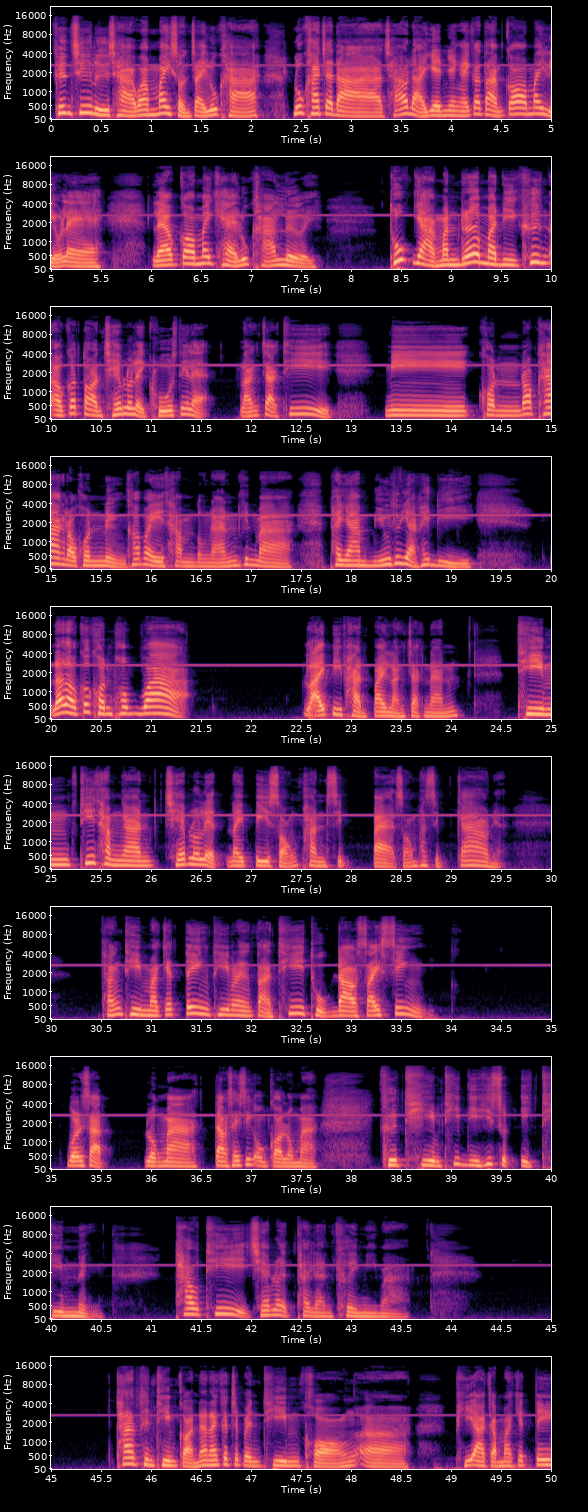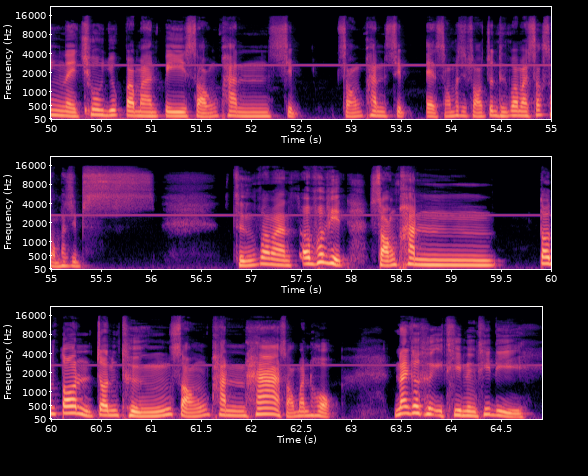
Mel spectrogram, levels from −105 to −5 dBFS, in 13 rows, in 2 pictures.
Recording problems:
high-pitched whine; faint; throughout; 2.5 kHz, 25 dB below the speech

